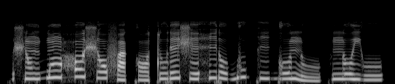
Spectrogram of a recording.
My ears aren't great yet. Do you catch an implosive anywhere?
no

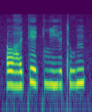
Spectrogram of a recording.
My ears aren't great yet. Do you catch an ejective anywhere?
yes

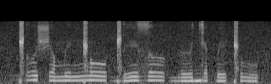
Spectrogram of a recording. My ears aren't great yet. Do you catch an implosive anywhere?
no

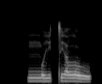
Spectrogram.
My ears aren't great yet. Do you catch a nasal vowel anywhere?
no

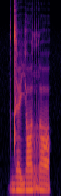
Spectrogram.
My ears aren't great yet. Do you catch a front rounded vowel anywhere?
no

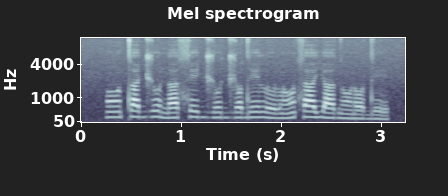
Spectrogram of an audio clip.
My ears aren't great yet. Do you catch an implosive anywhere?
no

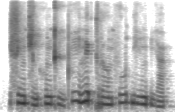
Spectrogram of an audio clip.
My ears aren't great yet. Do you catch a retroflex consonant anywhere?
no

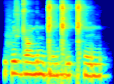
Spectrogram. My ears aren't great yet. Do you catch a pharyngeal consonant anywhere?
no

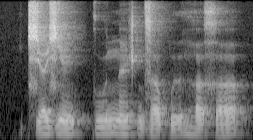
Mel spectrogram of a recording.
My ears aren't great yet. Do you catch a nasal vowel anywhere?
yes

